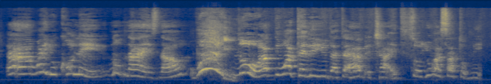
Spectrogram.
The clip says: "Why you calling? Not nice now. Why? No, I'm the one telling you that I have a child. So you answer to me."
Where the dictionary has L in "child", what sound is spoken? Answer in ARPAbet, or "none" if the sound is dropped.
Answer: L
